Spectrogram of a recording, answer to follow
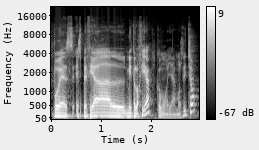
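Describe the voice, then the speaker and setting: A young man from hosts a casual podcast chat. He steers the conversation with a brisk, teasing manner. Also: on the low side, sing-song. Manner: leads the talk, brisk and teasing. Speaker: podcast host.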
